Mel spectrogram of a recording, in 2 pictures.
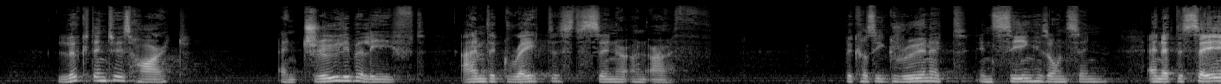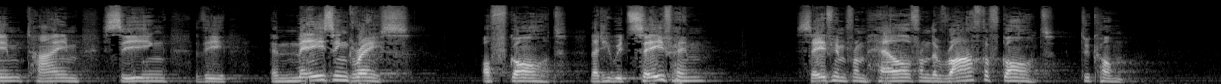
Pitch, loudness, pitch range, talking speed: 145 Hz, -19 LUFS, 130-160 Hz, 125 wpm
